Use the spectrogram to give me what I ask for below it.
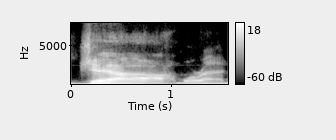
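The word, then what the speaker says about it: Ja Morant: uh it's for name it's pronounced ja moran all right thank you man because i like it jay moran you don't like it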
